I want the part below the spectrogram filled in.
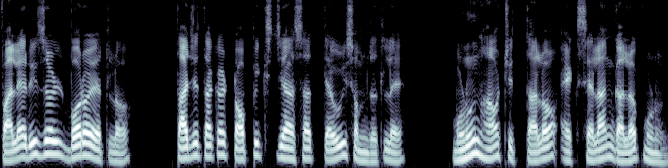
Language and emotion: Goan Konkani, neutral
